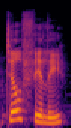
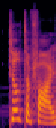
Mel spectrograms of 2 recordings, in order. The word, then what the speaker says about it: Tiltify: All money from the bids went directly to the charity through Tilfilly Tiltify.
